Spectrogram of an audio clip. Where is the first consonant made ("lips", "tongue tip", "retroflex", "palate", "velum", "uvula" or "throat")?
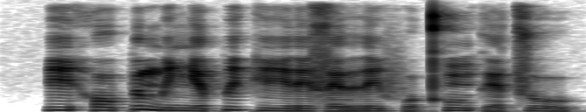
throat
